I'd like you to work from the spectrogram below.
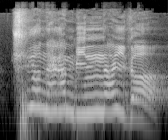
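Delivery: loud, slow cry to the Lord; fervent cry. Acted. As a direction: proclaim it slowly and loudly. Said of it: "어떤 성경은". (크고 느린 간절한 외침)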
